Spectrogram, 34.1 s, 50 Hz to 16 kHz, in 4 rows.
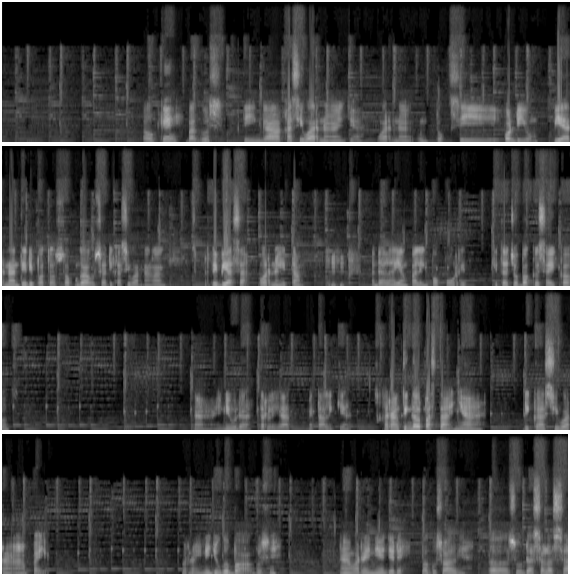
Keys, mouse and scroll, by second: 0.3 click, 0.9 click, 1.2 Tab, 1.5 middle drag, 1.9-2.7 alt+middle drag, 3.7 shift+middle click, 15.6 click, 17.5 middle drag, 18.0-18.6 drag, 24.0 click, 25.6 click, 26.4 click.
